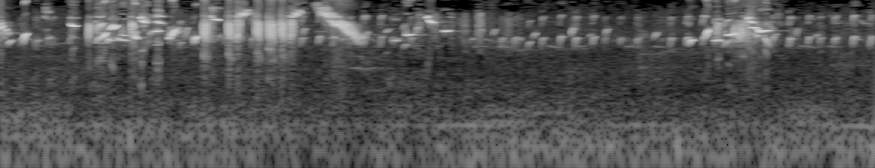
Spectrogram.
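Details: European goldfinch, male singing and female calling to stimulate mating: rapid high tinkling twitters and trills in bursts, a loud twittering run near two seconds, then quieter phrases and a final burst near five seconds.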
